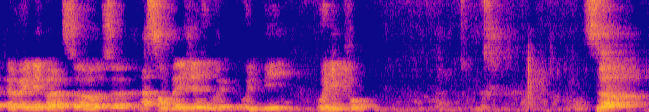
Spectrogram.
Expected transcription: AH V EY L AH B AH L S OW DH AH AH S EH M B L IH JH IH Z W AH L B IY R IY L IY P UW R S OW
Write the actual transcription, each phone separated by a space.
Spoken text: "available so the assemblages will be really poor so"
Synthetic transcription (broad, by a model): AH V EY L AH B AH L S OW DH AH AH S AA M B L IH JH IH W W AH L B IY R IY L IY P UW L S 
